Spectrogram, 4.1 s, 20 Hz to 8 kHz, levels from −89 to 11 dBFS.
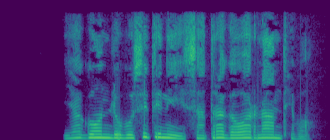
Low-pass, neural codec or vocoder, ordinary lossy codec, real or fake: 7.2 kHz; none; MP3, 64 kbps; real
